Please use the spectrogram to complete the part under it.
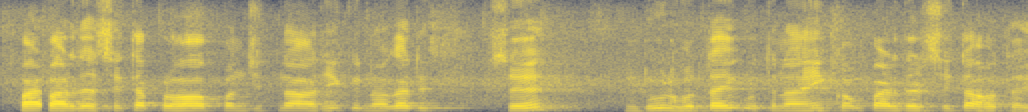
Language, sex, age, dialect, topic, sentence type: Magahi, male, 18-24, Western, banking, statement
